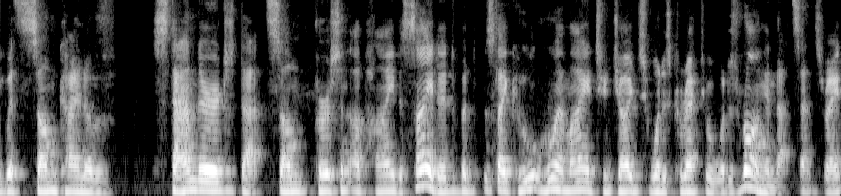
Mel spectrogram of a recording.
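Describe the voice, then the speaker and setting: Somewhat breathy, a man talks in a fairly high pitch with ordinary pitch variation. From Netherlands. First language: Dutch. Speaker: linguistics professor. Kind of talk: interview. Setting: livestream during a power outage. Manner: animated, with many fillers.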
